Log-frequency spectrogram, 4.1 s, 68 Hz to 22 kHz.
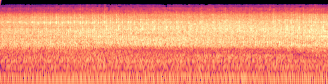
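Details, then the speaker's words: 5.9 12-valve Cummins diesel with VE pump, sat 15 years, now swapped in and running hot after clearing gummed-up fuel system: steady, even idle clatter, no misses or knocks, no blow-by; normal idle. "There's a blow by. There's none. Absolutely none. I'm extremely happy right now. This thing runs like a top."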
